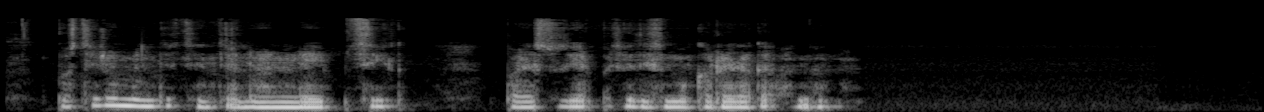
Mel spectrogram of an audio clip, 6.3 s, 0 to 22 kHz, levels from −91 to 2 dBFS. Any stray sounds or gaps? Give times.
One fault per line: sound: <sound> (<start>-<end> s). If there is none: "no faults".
no faults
